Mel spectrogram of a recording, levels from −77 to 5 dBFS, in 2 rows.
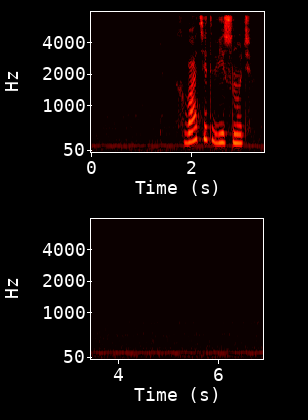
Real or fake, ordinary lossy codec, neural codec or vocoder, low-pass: real; MP3, 64 kbps; none; 7.2 kHz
